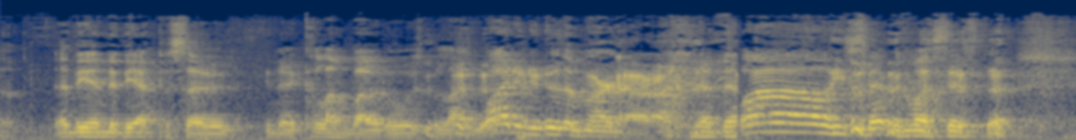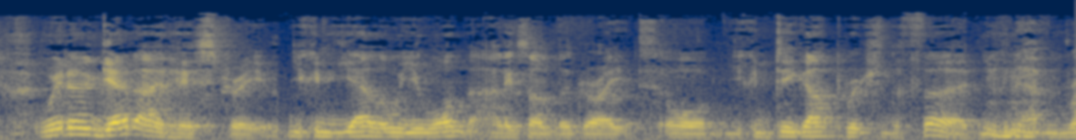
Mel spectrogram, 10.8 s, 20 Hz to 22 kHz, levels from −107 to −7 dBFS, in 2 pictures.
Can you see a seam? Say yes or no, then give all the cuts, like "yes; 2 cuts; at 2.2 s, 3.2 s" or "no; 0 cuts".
yes; 1 cut; at 3.7 s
